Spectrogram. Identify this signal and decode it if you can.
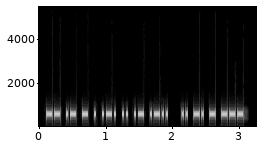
Morse code, heard as a keyed tone, about 40 wpm, 600 Hz. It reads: MATERIAL INTO
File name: learning center / tower trouble / tower touble 40wpm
